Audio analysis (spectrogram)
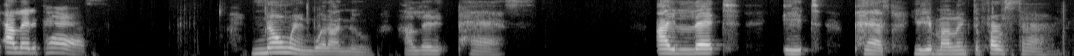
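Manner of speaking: low, soft, halting aftermath of rage; quiet, controlled and low; hushed restraint. Real, not acted. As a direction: drop right down, pausing between words. Sudden hush after furious shouting.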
